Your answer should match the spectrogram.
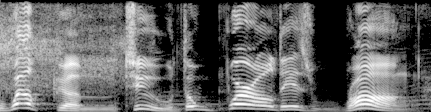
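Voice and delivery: podcast host intro. Acted. Slow announcer-style show intro.

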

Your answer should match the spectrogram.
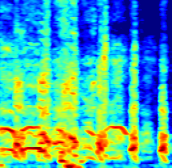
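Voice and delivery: high, squealing burst of laughter; shrieking laugh. Real, not acted. Laughing at the thief's nerve, shrieking laugh.

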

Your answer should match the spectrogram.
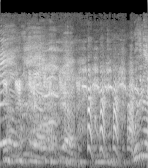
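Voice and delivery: high, fast laughing. Real, not acted. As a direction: break into a laugh while talking. Laughs at the dessert contest.

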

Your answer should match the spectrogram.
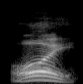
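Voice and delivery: a loud, blunt Australian "Oi"; mock Australian greeting; imitating Aussie "oi". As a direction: bark out "Oi" like a transplanted Aussie. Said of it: "he goes".

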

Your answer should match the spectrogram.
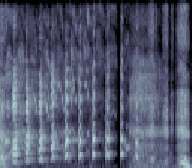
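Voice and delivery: sudden high laugh; high burst of laughter. Real, not acted. Laughs at money question.

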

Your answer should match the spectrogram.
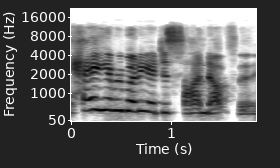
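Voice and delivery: high, gushing show-off post; mock excited announcement. Mimics bookkeepers bragging on Facebook.

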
